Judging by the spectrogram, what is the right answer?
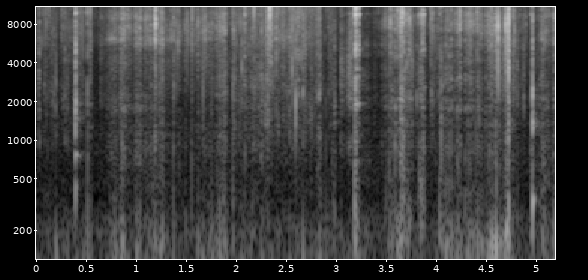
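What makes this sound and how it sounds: A solid white oval bar of dry soap, held in the hand, is scraped and shaved with a utility knife blade, flakes breaking off as it goes. The blade makes a steady, dry crunching and scraping sound, mostly low and dull, broken by short, sharp, brighter crackles and clicks.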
